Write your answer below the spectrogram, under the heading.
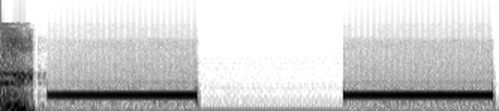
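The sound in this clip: A telephone tone sounds on a call to a leader that fails to connect: two long, steady, mid-pitched beeps separated by a silent gap of over a second, after a brief burst of sound at the start.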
